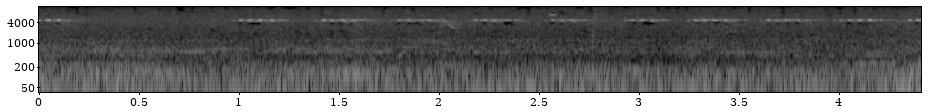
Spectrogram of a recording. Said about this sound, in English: When it gets dark. When it gets dark. I hear crickets right now. That sounds like a cricket to me.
